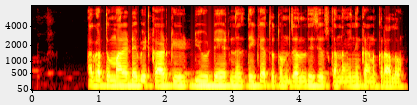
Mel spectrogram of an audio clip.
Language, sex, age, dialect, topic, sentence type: Hindi, male, 18-24, Marwari Dhudhari, banking, statement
